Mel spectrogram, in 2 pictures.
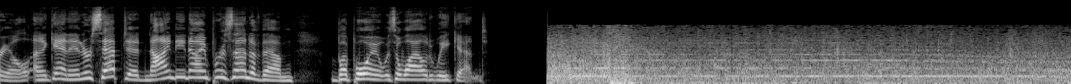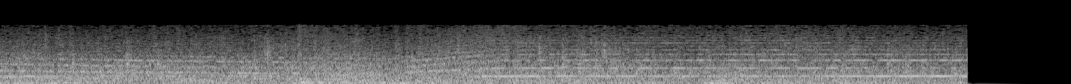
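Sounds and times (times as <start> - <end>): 
speech: 0.0 - 5.0
air raid siren in Israel wailing during rocket attack: 5.5 - 20.4.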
